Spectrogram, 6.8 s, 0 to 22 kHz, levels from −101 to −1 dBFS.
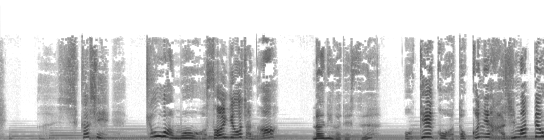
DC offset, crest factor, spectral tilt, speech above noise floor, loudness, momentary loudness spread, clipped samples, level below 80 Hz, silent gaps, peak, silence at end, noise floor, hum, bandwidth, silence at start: under 0.1%; 18 dB; -1.5 dB/octave; 24 dB; -26 LUFS; 18 LU; under 0.1%; -78 dBFS; none; -10 dBFS; 0 s; -51 dBFS; none; 16.5 kHz; 0 s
